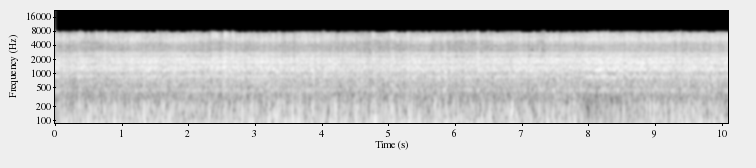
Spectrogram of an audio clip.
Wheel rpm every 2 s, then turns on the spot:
110, 110, 110, 110, 110.
none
